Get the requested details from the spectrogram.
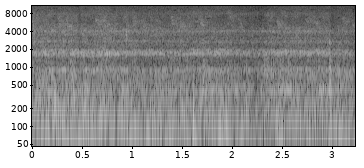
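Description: A potter's wheel in Valdemorillo spinning steadily, giving a continuous rumbling whir with a thin, constant high whine on top and a few faint clicks, with no one speaking.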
